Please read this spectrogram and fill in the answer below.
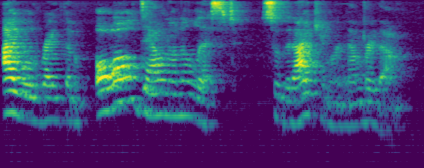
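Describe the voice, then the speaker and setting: Storybook Toad, played by a woman: earnest, orderly, deliberate, animated pitch, strong room echo. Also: lightly acted. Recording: echoey room, distant mic, faint noise.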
